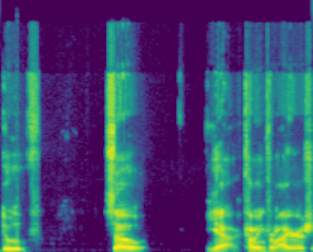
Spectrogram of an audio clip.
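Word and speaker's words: dubh: sound so if you if you see a BH in Irish and written Irish that is going to make a V sound so like the word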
